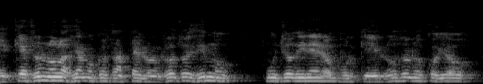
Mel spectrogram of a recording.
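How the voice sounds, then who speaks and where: At a fairly quick pace, a man speaks with a dark, mellow tone, a fairly high pitch and monotone, flat intonation. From Extremadura, Spain. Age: 80s+. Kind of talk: oral history interview answer.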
